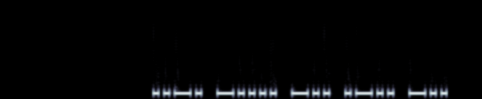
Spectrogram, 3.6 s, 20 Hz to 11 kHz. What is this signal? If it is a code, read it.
Morse code, heard as a keyed tone, about 31 wpm, 700 Hz. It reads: F6DLD
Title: DXCC-100 Call Signs - 5 Characters - Repeated 3x - 30wpm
